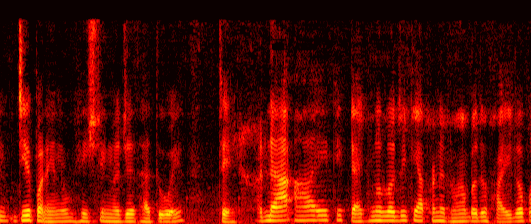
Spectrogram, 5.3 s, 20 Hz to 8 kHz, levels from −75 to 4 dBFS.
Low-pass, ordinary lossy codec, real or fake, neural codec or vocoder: none; none; fake; codec, 16 kHz, 1.1 kbps, Voila-Tokenizer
